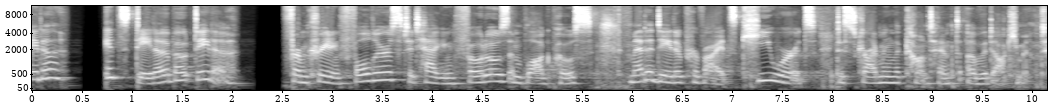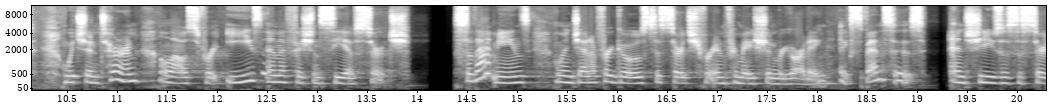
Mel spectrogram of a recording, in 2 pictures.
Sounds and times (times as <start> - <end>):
Speech synthesizer: 0.0 - 20.2.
